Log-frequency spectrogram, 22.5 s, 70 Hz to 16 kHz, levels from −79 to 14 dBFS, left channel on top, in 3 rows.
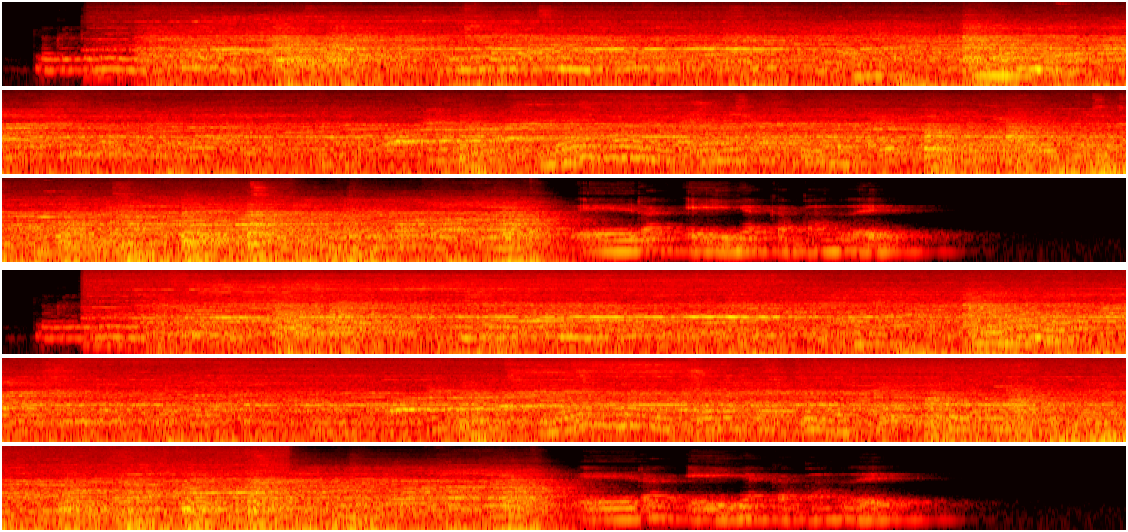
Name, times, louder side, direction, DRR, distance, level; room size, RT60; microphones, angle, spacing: voice 1, 0.2-5.1 6.6-9.1, left 1 dB, 10° left, -2 dB, 0.4 m, -31 dB
sound 1, 0.5-16.9, right 3 dB, 65° right, 0.4 m, -27 dB
sound 2, 0.9-18.6, left 1 dB, 80° left, 1.2 m, -23 dB
voice 2, 5.5-7.2 9.4-9.9 10.3-16.4 16.6-20.9, left 2 dB, 65° left, 1 dB, 0.6 m, -29 dB
3.1 x 2.7 x 3.0 m, 1.0 s
head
